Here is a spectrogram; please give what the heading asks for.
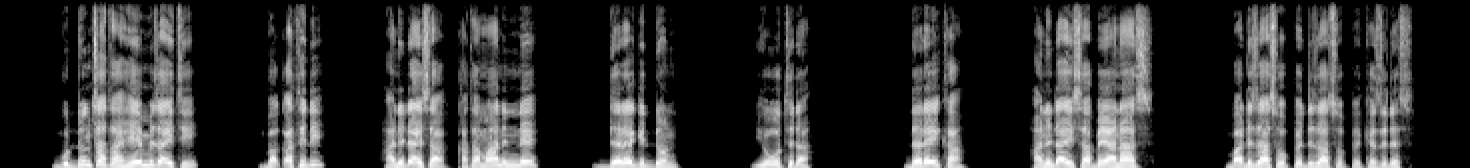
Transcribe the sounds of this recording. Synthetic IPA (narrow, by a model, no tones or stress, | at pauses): ɡʊd̪ːʊnt͡sːɐt̪ɐɦe̞ːmɪzɐjt̪ɪ | bɐkʼɐt̪ɪd̪ɪ | hɐnɪd̪ɐjsːɐkɐt̪ɐmaːnɪnːɛ | d̪ɛɾɛɡɪd̪ːɔn | jo̞ːt̪ːɪd̪ɐ̰ | d̪ɛɾɛjkːɐ | hɐnɪd̪ɐjsːɐbɛjɐnaːs | bɐd̪ɪzaːsɔpːɛd̪ɪzaːsɔpːɛkɛzɪd̪ɛs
